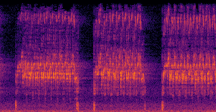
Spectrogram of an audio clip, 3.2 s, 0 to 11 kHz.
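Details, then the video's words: Black stork nestling in Estonia asking to be fed, 26 August 2021, nest camera, with a sibling flying at the nest; three loud, even, buzzy wheezes, each near a second long, separated by brief pauses. "Sibling flying along the nest, Julge 7181 asks to eat. Both are chirping."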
